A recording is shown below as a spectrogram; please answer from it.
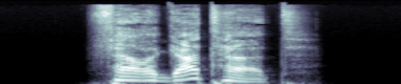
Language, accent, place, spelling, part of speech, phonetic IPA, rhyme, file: German, Germany, Berlin, vergattert, verb, [fɛɐ̯ˈɡatɐt], -atɐt, De-vergattert.ogg
- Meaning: past participle of vergattern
